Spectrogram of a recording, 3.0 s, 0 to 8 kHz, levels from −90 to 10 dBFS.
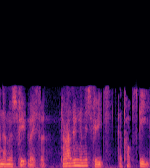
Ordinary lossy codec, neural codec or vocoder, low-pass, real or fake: AAC, 16 kbps; codec, 24 kHz, 0.9 kbps, WavTokenizer, medium music audio release; 7.2 kHz; fake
